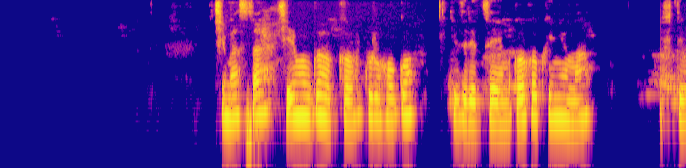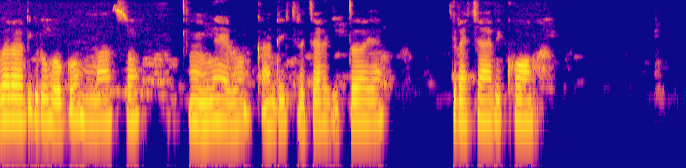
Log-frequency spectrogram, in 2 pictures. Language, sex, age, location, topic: Kinyarwanda, female, 25-35, Musanze, agriculture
